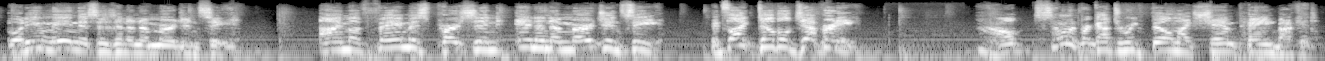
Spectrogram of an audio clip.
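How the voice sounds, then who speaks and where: An actor playing an arrogant, impatient robot Hollywood director in a video game, with a pompous, exasperated, theatrical delivery. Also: male voice, a little high, expressive, normal speed, soft background music, close to an everyday voice. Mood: self-important. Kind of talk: video game character acting.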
